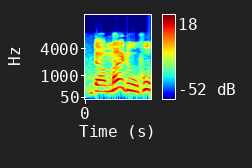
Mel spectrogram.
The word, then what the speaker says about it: ডমরু: যুক্ত হবে দত্ত ডামারুহু ডমারুহু বাংলায় বা হিন্দিতে ডামরু বলি না আমরা হিন্দিতে ডামরু বলিং বাংলায় বাংলায়ও ডমরু বলি। কিন্তু সংস্কৃতে এটা কিন্তু ডমরু ডামরু বলা যাবে না।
